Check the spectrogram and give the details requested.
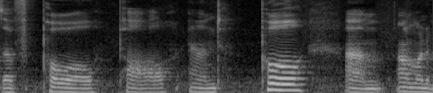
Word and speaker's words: Paul: For the we mostly have A when it's with an L, except for Paul, the name, and Paul, like a pall fell over them, have the same spelling. Not the same spelling, the same pronunciation.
